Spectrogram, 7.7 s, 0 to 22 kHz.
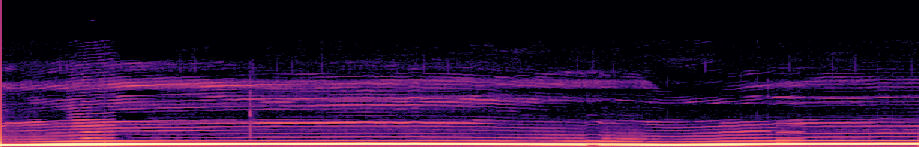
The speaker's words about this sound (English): It was 1939. when the Nazis invaded Poland. You heard the air raid sirens.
